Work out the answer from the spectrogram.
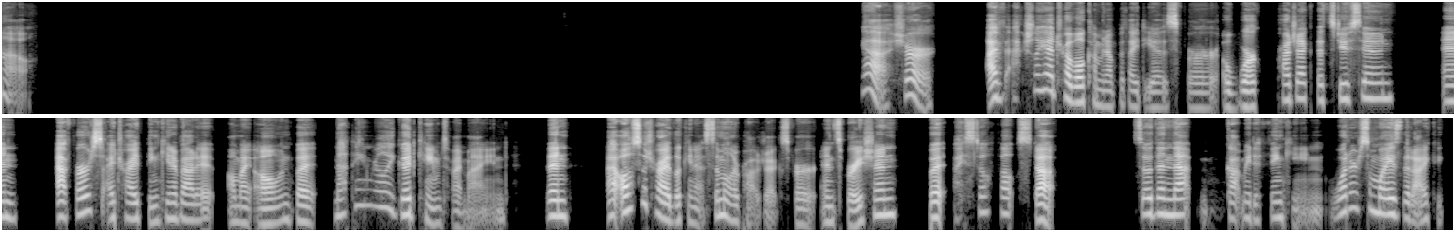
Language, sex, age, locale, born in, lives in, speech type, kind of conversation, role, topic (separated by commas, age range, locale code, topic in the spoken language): English, female, 30-34, en-US, United States, United States, read, expert-assistant, asker, How can creativity help you overcome challenges?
